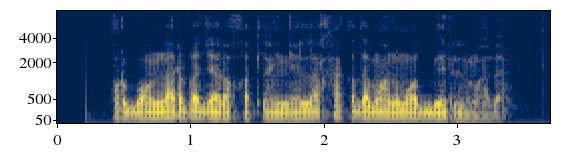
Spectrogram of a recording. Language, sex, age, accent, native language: Uzbek, male, 18-24, Toshkent viloyati, Uzbek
